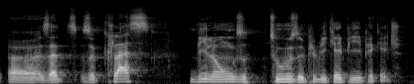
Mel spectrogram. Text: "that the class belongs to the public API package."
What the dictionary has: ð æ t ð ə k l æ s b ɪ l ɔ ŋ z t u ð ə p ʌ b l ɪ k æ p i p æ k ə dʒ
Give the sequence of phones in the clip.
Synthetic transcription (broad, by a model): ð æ t ð ə k l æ s b ɪ l ɔ ŋ z t u ð ə p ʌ b l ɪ k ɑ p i p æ k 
